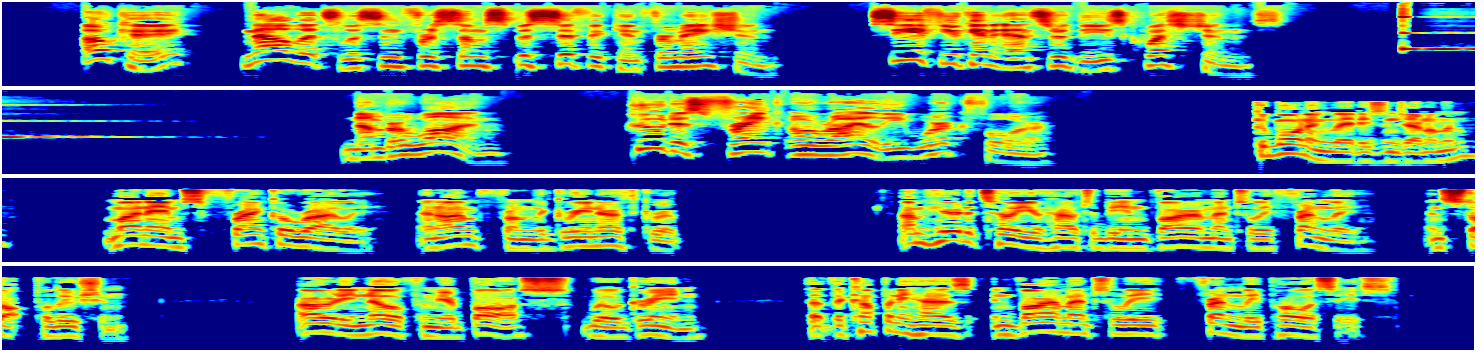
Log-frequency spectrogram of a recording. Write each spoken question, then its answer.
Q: Who does Frank O'Reilly work for?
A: The answer is the Green Earth Group.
